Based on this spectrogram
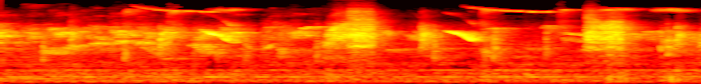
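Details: Greater green leafbird song recorded as bait and master material for training other birds: dense, chattering high warble with sweeping whistles and downslurred notes, overlapping phrases in quick bursts, a faint steady low hum beneath.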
